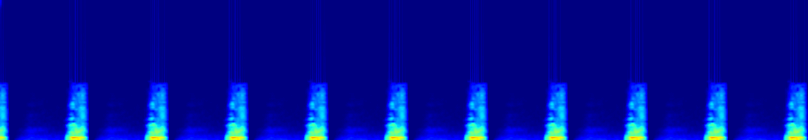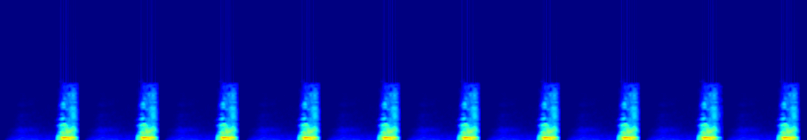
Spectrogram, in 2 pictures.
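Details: Sneezing: sharp, short sneezes repeating steadily about once a second, roughly twenty in a row.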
